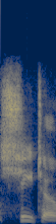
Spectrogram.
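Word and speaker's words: SEATO: in an organization called sito rhymes with nato southeast asia treaty organization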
